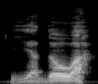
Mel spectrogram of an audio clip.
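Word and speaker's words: יָדֹעַ: Well, you surely know that by now, that the patach at the end with the guttural is pronounced not after the consonant, but just before. So, yadoa, yadati, surely I know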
